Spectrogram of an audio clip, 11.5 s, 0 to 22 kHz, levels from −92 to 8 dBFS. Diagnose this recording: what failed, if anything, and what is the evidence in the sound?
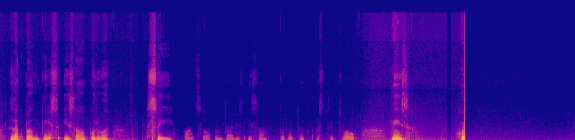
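Automatic gain rising, 3.18 to 6.03 s, in call processing. Just before, near 3 s, the talker moves away and the input falls by about 24 dB. The AGC then raises its gain by about 6 dB over nearly three seconds, lifting voice and room noise together.

Audio dropout to silence, from 9.29 s to the end, at the capture input. Speech cuts off mid-flow into silence with no room tone underneath, which points to a likely lost input, such as a disconnected device or a stray mute, while the recorder kept writing silence.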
